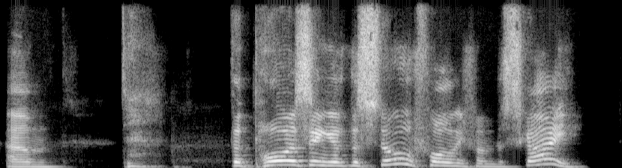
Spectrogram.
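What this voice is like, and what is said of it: Put-on Irish accent. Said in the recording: “that's hard to say in an Irish accent.”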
